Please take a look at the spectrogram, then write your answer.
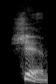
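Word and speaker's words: Xian: Like spelled X I A N. That's the like the Vietnamese spelling. Storm is written when she says it sh Han. Sh. She pronounces Shan.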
